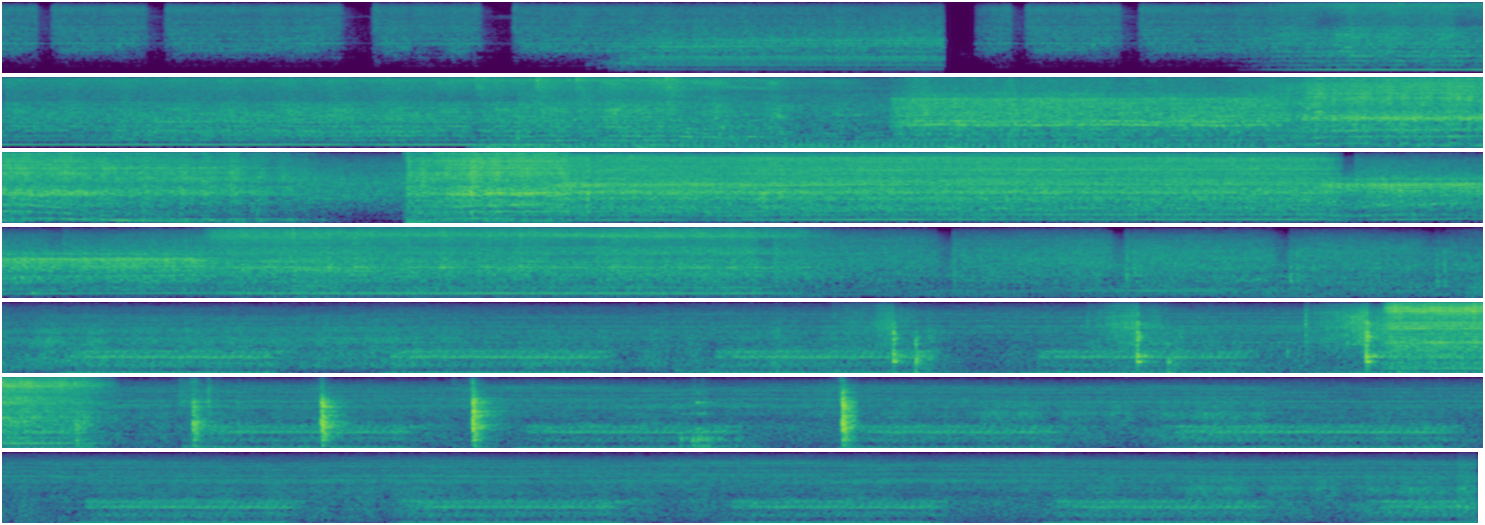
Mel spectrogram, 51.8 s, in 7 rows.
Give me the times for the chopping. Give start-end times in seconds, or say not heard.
33.5-39.5, 40.4-41.4.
